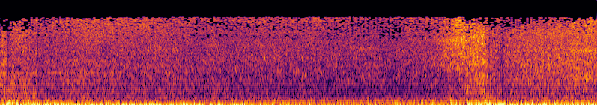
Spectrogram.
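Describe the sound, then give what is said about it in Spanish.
Ocean waves break against a sandbar near a boat in a steady, loud roaring wash, with wind buffeting throughout and a slight swell in intensity near the end; no talking. “Voy a tener que escuchar la olas romper contra el banco.”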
